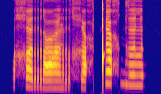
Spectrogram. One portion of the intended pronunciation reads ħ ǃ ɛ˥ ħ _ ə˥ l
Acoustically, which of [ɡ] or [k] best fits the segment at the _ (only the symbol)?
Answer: ɡ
